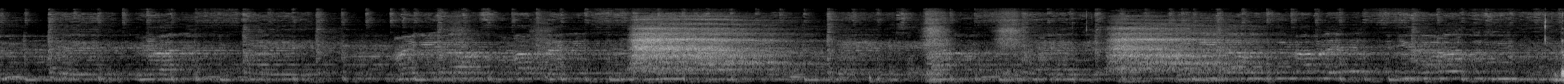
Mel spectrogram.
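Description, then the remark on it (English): Slow, exaggerated deep breathing as a breathwork exercise, with two long airy swells rising and fading over a soft, steady background, and no talking. “more you exaggerate your being and the more you exaggerate your breathing, the quicker your subconscious will allow you to tap in.”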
